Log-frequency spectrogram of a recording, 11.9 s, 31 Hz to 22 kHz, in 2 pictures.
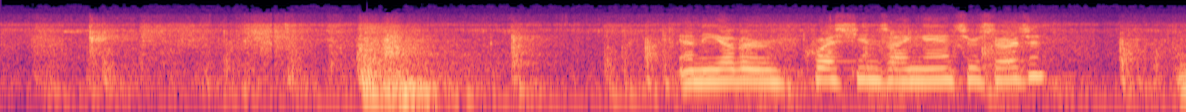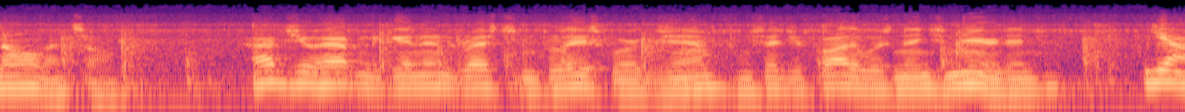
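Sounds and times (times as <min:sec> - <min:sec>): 
light knocks and rattles on a door: 0:01.5 - 0:11.7
door slamming: 0:01.7 - 0:03.2
speech: 0:03.4 - 0:11.8.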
